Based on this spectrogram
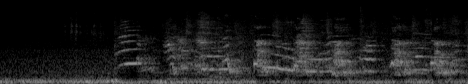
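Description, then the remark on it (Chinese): Several abandoned dogs that have been in an animal shelter in Taiwan for weeks bark and yip over one another in a dense, continuous chorus that starts after a brief low rumble and keeps going, with some higher whining notes mixed in. No one speaks. “这些狗被主人遗弃，它们已经在收容所数周了，没人想收养它们。”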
